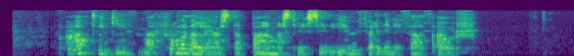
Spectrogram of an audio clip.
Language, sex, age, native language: Icelandic, female, 30-39, Icelandic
